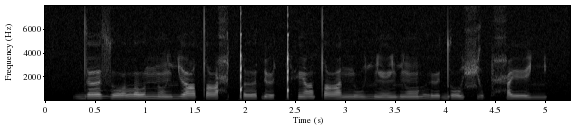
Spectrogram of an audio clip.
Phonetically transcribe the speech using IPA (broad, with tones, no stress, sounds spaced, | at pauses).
d ɜ˦˥ z o˨˦ lˠ o˦˥ n õ˦˥ ʎ ɜ˨˦ tˤ a˨˦ ħ ǃ ə˨˦ ɗ ʏ˦˥ ǃʰ ẽ˦˥ tˤ a˨˦ n u˦˥ ʎ ẽ˦˥ ʎ õ˦˥ ɦ ʏ˨˦ d o˨˦ ɕ ʊ˦˥ p ħ e˦˥ ʎ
